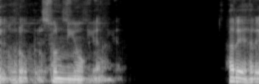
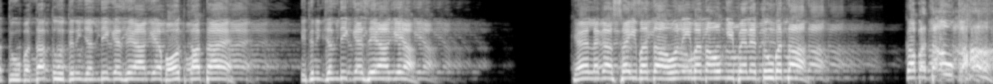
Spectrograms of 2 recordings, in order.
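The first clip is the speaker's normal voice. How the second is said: high, loud fervent preaching voice; full-force preaching; 12 semitones higher, 14 dB louder than usual. Acted. (पूरे जोश में तक़रीर)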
